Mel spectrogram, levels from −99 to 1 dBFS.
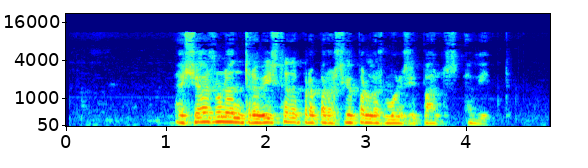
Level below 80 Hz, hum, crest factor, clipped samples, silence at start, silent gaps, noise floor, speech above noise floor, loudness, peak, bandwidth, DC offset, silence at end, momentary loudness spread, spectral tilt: -58 dBFS; none; 18 dB; under 0.1%; 1.1 s; none; -63 dBFS; 39 dB; -25 LUFS; -8 dBFS; 11.5 kHz; under 0.1%; 0.65 s; 17 LU; -7.5 dB/octave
